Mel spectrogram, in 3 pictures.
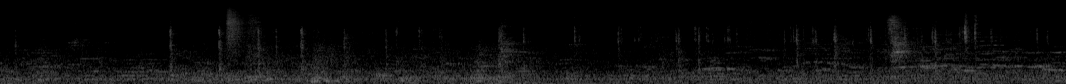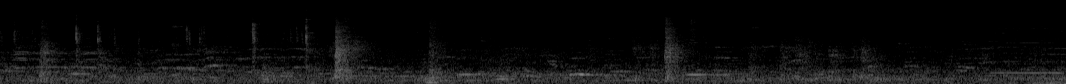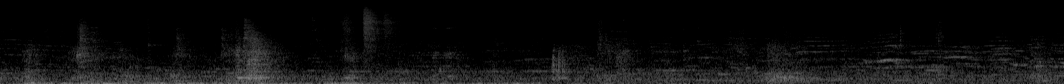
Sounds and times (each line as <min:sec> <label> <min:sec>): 0:00.0 children studying 0:31.9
